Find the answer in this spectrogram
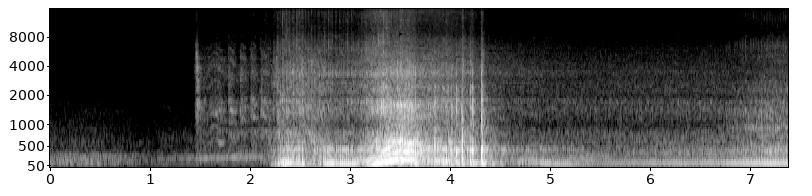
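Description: Porsche 991 GT3 flat-six with a Cup exhaust starting up: a brief whir of the starter, then the engine catches about two seconds in and flares up in revs, falls back with a few sharp cracks, and settles to a steady idle.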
